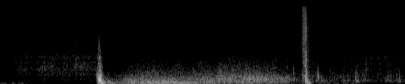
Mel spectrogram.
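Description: A loud explosion rumbles nearby.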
